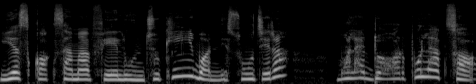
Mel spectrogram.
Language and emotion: Nepali, fearful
